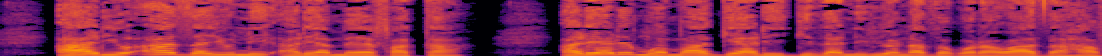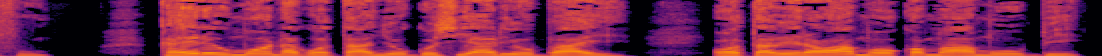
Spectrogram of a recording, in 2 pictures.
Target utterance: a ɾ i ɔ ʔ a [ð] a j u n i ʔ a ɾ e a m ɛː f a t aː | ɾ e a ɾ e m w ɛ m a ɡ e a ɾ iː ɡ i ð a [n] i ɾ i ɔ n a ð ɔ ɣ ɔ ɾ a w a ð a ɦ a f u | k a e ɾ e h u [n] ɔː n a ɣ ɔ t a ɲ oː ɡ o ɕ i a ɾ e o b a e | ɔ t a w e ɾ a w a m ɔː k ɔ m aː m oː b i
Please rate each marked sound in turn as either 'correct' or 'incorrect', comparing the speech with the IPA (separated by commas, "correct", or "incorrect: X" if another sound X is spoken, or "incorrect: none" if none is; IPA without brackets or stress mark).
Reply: incorrect: z, correct, incorrect: m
